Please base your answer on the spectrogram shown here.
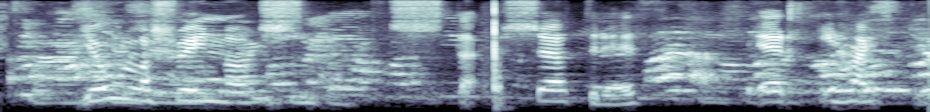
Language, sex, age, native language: Icelandic, female, 50-59, Icelandic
